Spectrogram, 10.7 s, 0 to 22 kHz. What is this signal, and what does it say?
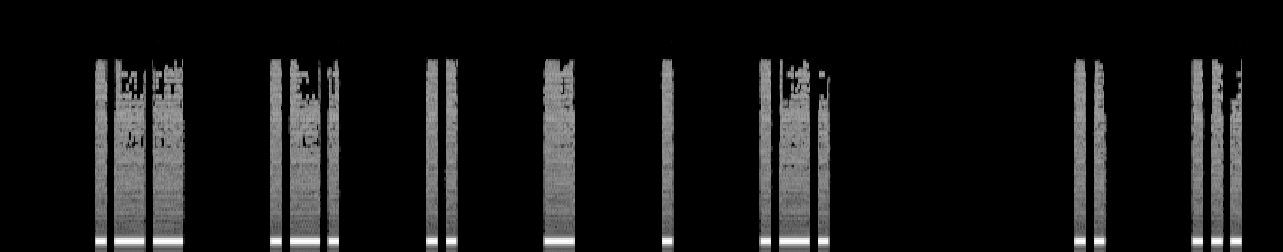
Morse code, heard as a keyed tone, about 15 wpm, spaced as for 8 wpm, 1000 Hz. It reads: WRITER IS
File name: qotdfiles / 8wpm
